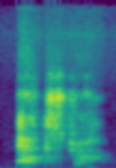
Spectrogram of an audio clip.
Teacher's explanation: when you hear that ah at the end of a word we know that that's going to be our schwa sound of a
